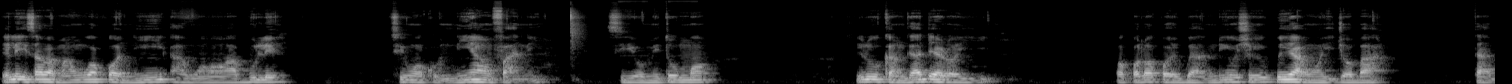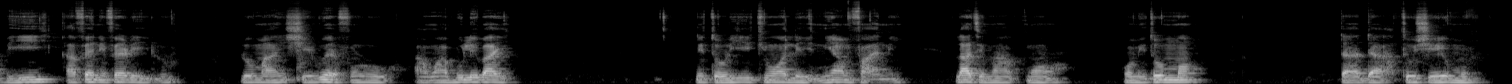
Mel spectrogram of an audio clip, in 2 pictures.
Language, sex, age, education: Yoruba, male, 15-29, primary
